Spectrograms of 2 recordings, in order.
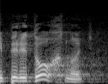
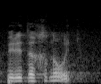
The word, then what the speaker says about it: передохнуть: Дайте передохнуть. Не перепутайте ударение в слове «передохнуть». Не передохнуть. Это в пустыне с ними тем произошло. Они умерли, понимаете? А передохнуть.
